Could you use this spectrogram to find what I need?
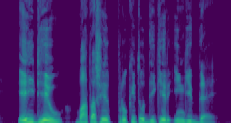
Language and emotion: Bengali, neutral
